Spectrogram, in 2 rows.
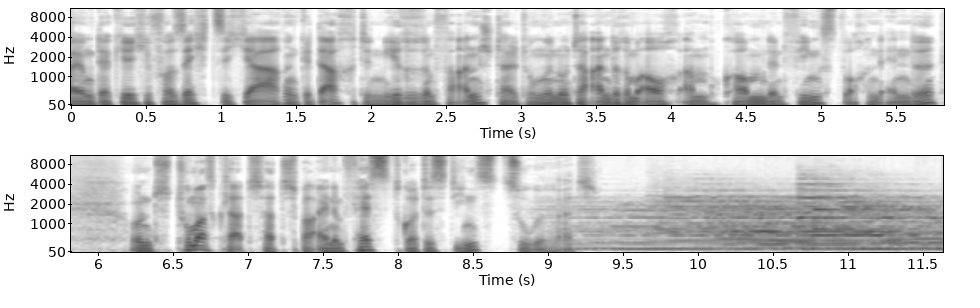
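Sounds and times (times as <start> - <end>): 
speech: 0.0 - 9.9
church bells calling to prayer in northwest Berlin: 9.1 - 11.6.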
